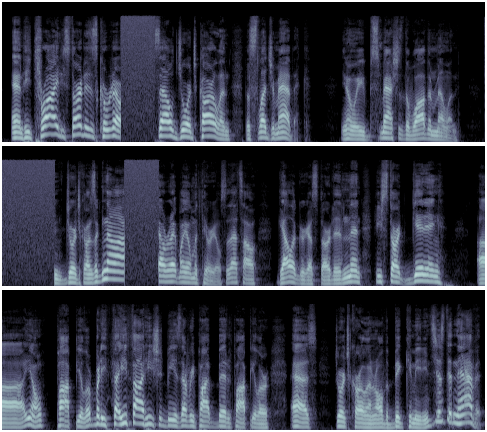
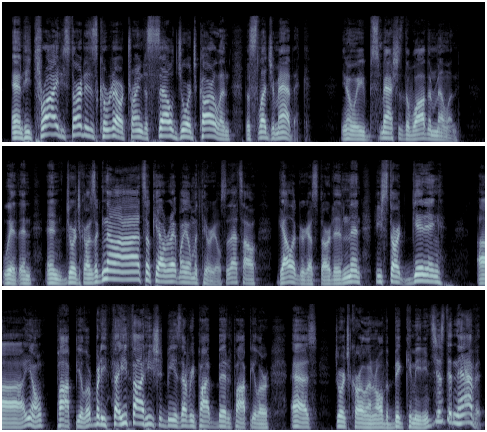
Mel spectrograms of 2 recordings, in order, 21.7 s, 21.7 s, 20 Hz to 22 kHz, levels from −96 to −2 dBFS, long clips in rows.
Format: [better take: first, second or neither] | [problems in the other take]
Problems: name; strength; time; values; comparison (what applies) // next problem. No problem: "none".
second | audio cutting out; filled with static; at 2 s for 0.5 s, at 7 s for 1 s and at 9 s for 0.5 s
